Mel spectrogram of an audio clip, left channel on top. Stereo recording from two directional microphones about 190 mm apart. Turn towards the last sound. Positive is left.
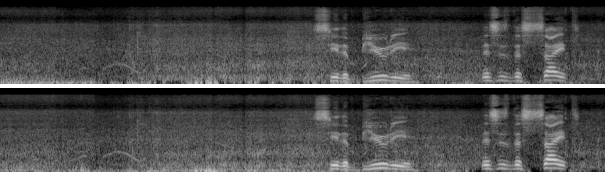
turn(degrees=-45)  # may be behind; listen again after turning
